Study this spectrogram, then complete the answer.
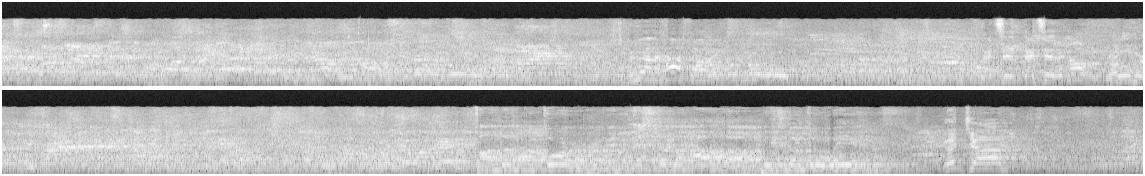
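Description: A crowd of spectators shouts and calls out loudly in a large echoing hall.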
